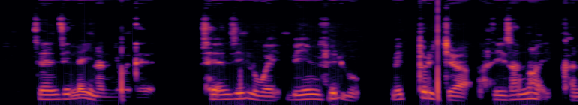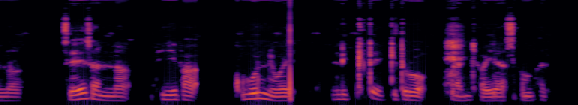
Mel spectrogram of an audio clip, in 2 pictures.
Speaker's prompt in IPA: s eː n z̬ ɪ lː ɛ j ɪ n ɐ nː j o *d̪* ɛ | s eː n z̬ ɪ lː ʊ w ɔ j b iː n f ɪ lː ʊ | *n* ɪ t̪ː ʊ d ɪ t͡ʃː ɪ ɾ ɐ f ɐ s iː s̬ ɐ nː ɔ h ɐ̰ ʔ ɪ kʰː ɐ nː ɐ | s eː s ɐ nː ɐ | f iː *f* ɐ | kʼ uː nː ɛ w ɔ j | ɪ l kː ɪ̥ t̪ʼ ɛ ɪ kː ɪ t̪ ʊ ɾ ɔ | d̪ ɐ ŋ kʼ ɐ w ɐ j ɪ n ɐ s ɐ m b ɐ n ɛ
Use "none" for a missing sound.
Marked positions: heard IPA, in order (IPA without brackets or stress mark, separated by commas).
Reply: t̪, m, f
